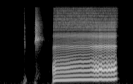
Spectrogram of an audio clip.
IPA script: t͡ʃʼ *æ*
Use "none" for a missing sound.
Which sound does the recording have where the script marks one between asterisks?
æ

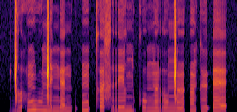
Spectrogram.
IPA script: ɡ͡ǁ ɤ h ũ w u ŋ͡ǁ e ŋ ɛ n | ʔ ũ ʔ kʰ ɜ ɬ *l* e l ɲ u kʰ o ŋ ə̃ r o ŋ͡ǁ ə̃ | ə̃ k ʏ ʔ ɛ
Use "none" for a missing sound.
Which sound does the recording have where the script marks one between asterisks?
r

